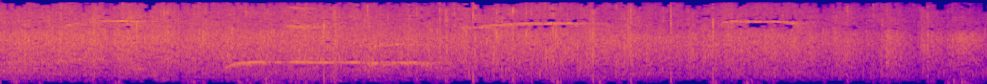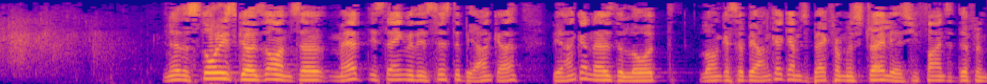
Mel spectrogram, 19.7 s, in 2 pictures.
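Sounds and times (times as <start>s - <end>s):
crowd applauding: 0.0s - 11.5s
faint whistles and cheers: 0.5s - 6.4s, 7.0s - 8.2s
speech: 11.5s - 19.7s.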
